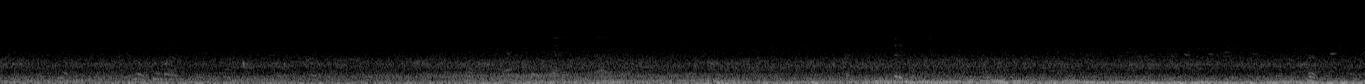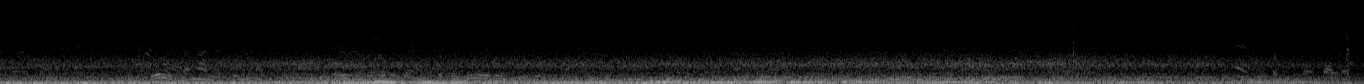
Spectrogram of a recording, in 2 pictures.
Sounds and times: Cars and motorbikes passing by 0.0 - 27.2
People talking in the background 0.0 - 27.2

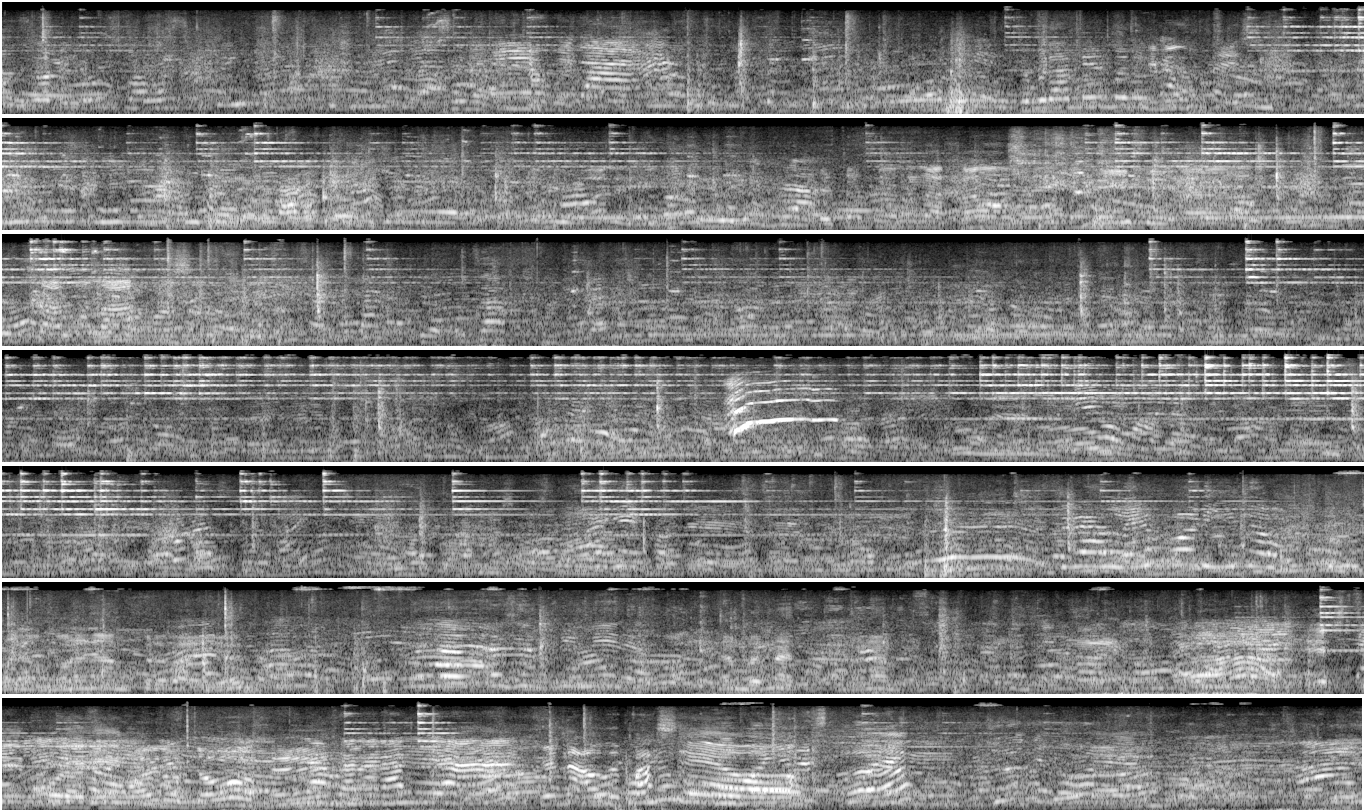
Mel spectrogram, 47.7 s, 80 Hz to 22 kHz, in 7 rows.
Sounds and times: old small children's carousel pushed by hand with a bell 0.0 - 47.6
visitors from many countries 0.0 - 47.6
old wooden children's games 0.0 - 37.8

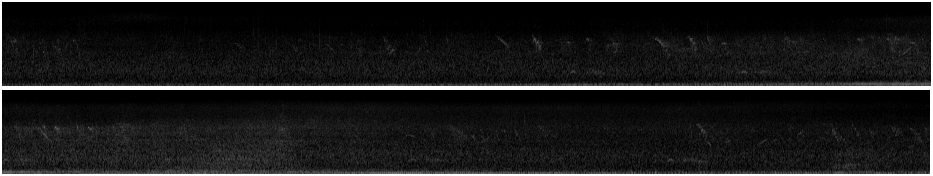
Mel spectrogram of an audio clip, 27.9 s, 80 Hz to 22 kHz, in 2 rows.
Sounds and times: Wind 0.0 - 27.8

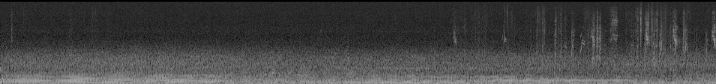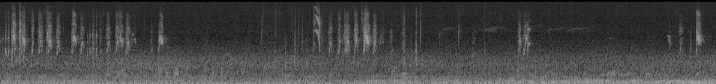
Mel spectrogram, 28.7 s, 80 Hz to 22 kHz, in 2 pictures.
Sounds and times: Distant traffic noise 0.0 - 28.6
Passing plane 0.0 - 28.6
Sparrows in their bush 0.0 - 28.6
swift calls 10.0 - 18.0
swift calls 20.1 - 22.6
swift calls 23.3 - 25.9
swift calls 27.6 - 28.6

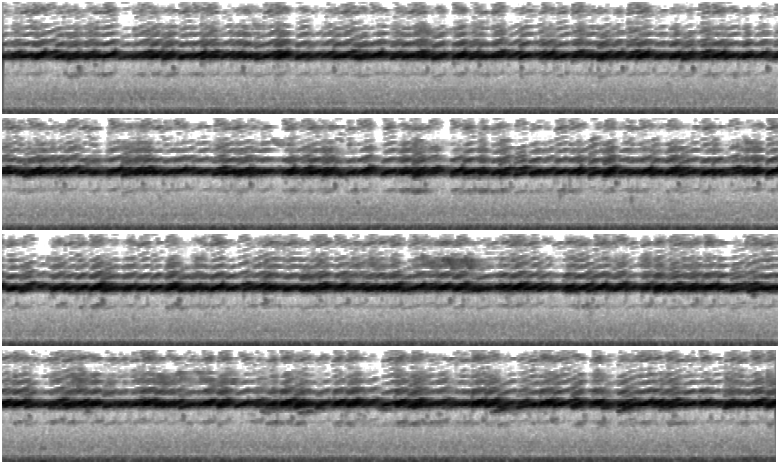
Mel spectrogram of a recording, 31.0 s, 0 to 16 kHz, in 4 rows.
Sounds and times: chorus of frogs 0.0 - 31.0

